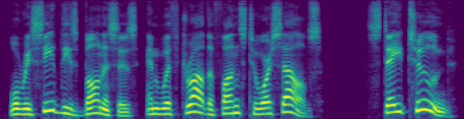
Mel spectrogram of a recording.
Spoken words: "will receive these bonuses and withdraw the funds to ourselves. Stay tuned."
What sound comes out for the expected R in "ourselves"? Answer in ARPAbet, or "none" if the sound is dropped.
R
